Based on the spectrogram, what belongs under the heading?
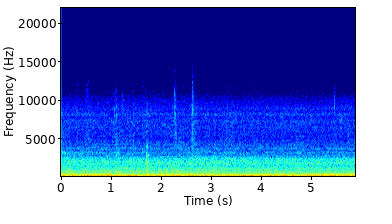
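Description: Steady rumble of a moving electric passenger train heard from inside the carriage, with a few faint clicks about two seconds in.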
